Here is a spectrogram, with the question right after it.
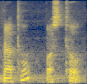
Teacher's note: রাতপস্থ এখানে দেখুন দন্তস থ রয়েছে কোন আকার স্বীকার নেই তাই দন্তস এর জন্য অর্ধেক ছ উচ্চারিত হয়েছে এবং পরে থ টা পুরো হয়েছে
